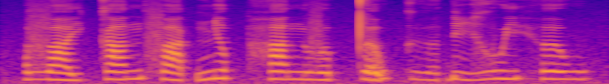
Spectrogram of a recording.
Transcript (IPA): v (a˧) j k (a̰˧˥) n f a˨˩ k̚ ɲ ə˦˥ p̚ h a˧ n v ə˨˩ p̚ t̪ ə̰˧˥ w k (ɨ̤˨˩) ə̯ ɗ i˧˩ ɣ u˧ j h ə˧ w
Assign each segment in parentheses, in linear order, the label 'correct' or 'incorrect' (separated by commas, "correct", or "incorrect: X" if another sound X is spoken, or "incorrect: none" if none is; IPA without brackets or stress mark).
incorrect: a˧˩, incorrect: a˨˦, correct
